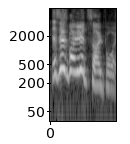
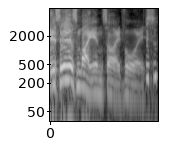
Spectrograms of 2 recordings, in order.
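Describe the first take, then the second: First: Loud, higher mock shouting; joking yell; mock inside voice. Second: Slow, loud, drawn-out echo; joking yell back; mock inside voice. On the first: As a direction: claim calm while yelling. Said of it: "be quiet".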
